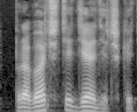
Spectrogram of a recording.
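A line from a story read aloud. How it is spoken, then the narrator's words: Quiet, touched. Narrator (Belarusian): ціха сказала Яноўская, кранутая ўвагай апекуна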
